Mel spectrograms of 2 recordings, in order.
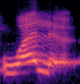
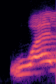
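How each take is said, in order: First: The final l bounces into an added vowel. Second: The final l stops cleanly with no bounce. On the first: The speaker calls it wrong. "Wala adalah bunyi yang kurang tepat" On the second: The speaker calls it right. "kemaskan makhrajnya"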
